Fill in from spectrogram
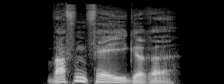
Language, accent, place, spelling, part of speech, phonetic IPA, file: German, Germany, Berlin, waffenfähigere, adjective, [ˈvafn̩ˌfɛːɪɡəʁə], De-waffenfähigere.ogg
- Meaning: inflection of waffenfähig: 1. strong/mixed nominative/accusative feminine singular comparative degree 2. strong nominative/accusative plural comparative degree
